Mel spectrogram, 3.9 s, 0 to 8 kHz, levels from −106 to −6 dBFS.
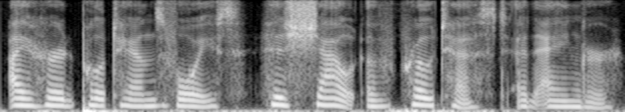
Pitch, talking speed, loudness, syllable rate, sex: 165 Hz, 155 wpm, -18 LUFS, 3.8 syllables/s, female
